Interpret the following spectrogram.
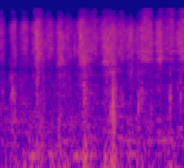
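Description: Whiteboard eraser rubbing across a whiteboard, wiping off marker in a run of short, faint strokes.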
